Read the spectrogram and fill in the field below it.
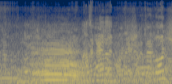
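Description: A bull at a Bangladeshi cattle market gives a loud, drawn-out moo, followed by a shorter lowing call, with people chattering in the background.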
